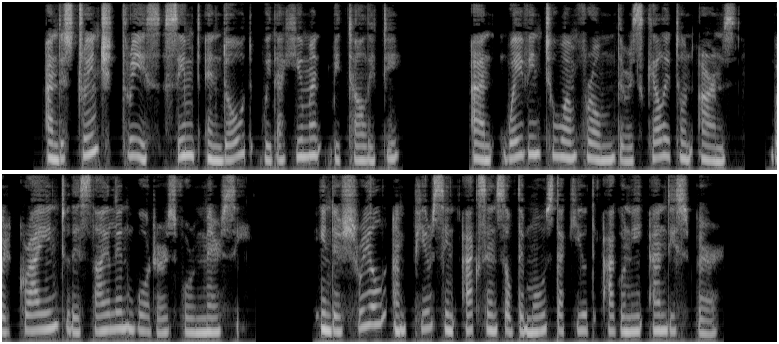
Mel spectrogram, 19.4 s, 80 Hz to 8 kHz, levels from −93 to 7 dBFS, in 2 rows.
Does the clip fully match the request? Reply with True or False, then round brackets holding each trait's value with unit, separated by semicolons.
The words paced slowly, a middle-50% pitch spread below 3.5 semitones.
True (120 wpm; 2.9 semitones)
